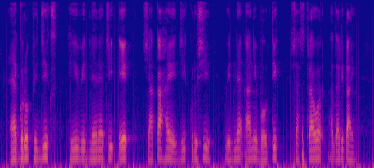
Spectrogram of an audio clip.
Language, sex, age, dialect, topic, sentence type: Marathi, male, 51-55, Varhadi, agriculture, statement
